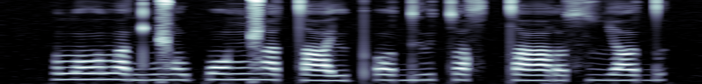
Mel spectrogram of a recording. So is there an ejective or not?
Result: yes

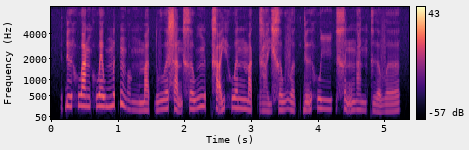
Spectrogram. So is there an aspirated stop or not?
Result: no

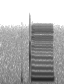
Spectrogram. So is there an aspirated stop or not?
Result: no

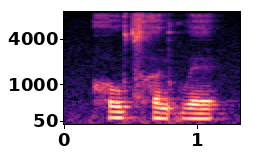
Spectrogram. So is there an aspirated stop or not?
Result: yes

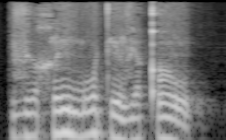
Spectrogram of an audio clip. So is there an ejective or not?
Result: yes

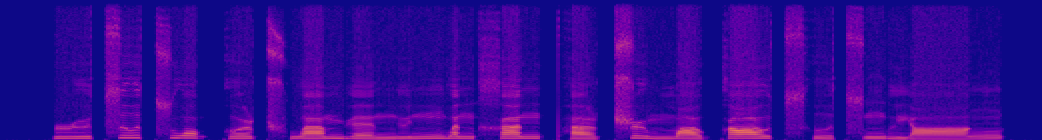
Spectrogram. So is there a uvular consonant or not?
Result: no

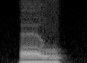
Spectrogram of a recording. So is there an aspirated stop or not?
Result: no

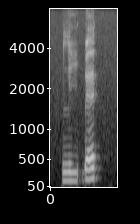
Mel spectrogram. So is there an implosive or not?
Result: yes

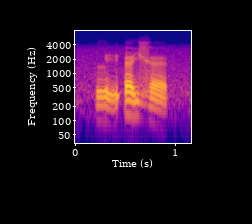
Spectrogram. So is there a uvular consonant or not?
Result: no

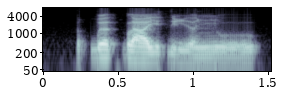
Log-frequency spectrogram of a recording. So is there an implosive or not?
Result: yes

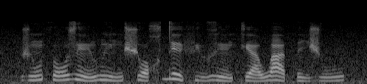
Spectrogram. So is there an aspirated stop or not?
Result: no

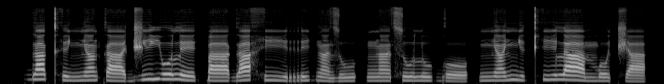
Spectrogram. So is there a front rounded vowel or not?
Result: no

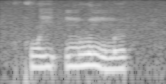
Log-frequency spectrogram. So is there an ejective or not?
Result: no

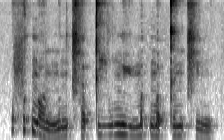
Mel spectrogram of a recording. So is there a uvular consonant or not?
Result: no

